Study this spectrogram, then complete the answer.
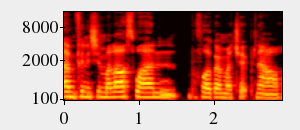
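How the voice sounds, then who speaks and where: A woman speaks at a fairly slow pace with a British accent. Her pitch sits in the medium range, and her intonation stays fairly even. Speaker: podcast co-host. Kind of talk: casual chat.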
